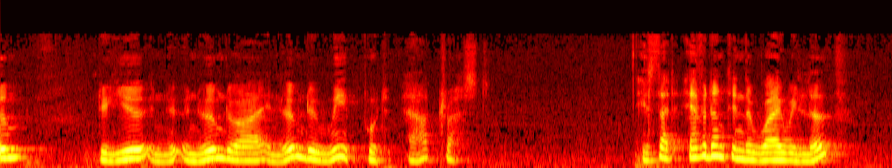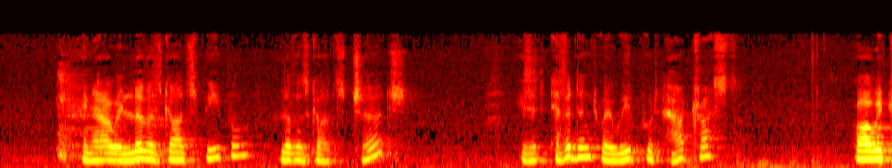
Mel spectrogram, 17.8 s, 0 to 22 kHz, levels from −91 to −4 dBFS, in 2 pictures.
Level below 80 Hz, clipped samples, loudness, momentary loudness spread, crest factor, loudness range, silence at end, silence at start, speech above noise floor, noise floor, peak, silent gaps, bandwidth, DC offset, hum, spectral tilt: -60 dBFS; under 0.1%; -28 LUFS; 15 LU; 20 dB; 9 LU; 0 s; 0 s; 31 dB; -58 dBFS; -8 dBFS; none; 10.5 kHz; under 0.1%; none; -7.5 dB/octave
